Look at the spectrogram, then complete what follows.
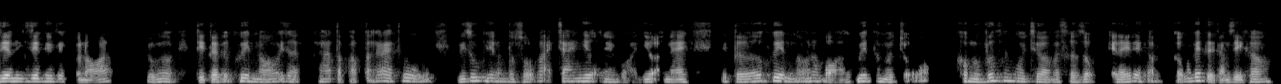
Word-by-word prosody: riêng 140 Hz, -1 st, +7 dB
riêng 140 Hz, 0 st, +4 dB
cái 140 Hz, -1 st, +2 dB
việc 135 Hz, -, +1 dB
của -, -, 0 dB
nó 105 Hz, +5 st, +1 dB, 0.4 s
đúng 115 Hz, +3 st, -1 dB
rồi, 130 Hz, -3 st, -1 dB, 0.2 s
thì 110 Hz, -, +4 dB
tớ 115 Hz, -, +6 dB
đã 110 Hz, -, -1 dB
khuyên 145 Hz, -4 st, +2 dB
nó 115 Hz, +2 st, 0 dB
bây -, -, -1 dB
giờ 130 Hz, -4 st, -2 dB, 0.2 s
ha 130 Hz, 0 st, -2 dB
tập -, -, -3 dB
hợp -, -, -3 dB
tại -, -, -3 dB
các 150 Hz, -, -1 dB
lãi 150 Hz, -3 st, +2 dB
thu. 150 Hz, -3 st, 0 dB, 0.2 s
Ví 130 Hz, -, 0 dB
dụ 165 Hz, +4 st, +2 dB
như 150 Hz, -2 st, -1 dB
là 135 Hz, -, -2 dB
một 130 Hz, -2 st, -4 dB
số 120 Hz, 0 st, -2 dB
loại 155 Hz, -, -4 dB
chai 140 Hz, 0 st, 0 dB
nhựa 145 Hz, +1 st, +3 dB
này, 120 Hz, -2 st, -1 dB
vỏ 110 Hz, -, -9 dB
nhựa 120 Hz, +1 st, +2 dB
này, 115 Hz, +1 st, +2 dB, 0.3 s
thì -, -, -3 dB
tớ 125 Hz, +5 st, +3 dB
khuyên 150 Hz, -5 st, +5 dB
nó -, -, -1 dB
là 145 Hz, -, -1 dB
bỏ 100 Hz, 0 st, +1 dB
nguyên 145 Hz, +2 st, +4 dB
ra 135 Hz, -, 0 dB
một 115 Hz, -, +2 dB
chỗ, -, -, -3 dB, 0.4 s
không 140 Hz, -2 st, 0 dB
được 120 Hz, -, +3 dB
vứt 160 Hz, -, +4 dB
ra 165 Hz, -, +2 dB
môi 145 Hz, -4 st, 0 dB
trường 120 Hz, -4 st, +1 dB
và 110 Hz, -, -2 dB
sử 110 Hz, -1 st, -3 dB
dụng 115 Hz, -, 0 dB, 0.2 s
cái -, -, +3 dB
đấy 115 Hz, +1 st, +5 dB
để 150 Hz, -, +4 dB
cậu -, -, -1 dB, 0.2 s
cậu -, -, 0 dB
có 140 Hz, -, -1 dB
biết 170 Hz, -, +6 dB
để -, -, +5 dB
làm 100 Hz, +1 st, +1 dB
gì 105 Hz, -1 st, +4 dB
không? 120 Hz, +3 st, 0 dB
130 Hz, 305 wpm, -25 LUFS, 115-145 Hz, 0.4 s, riêng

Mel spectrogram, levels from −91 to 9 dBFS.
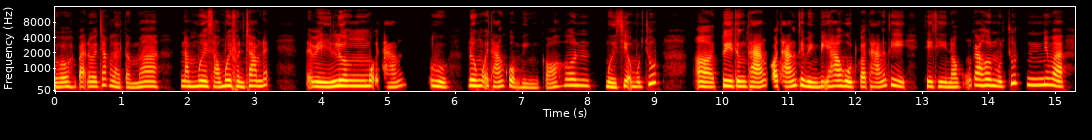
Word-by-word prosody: ôi, 195 Hz, +1 st, 0 dB
bạn 205 Hz, 0 st, -4 dB
ơi! 210 Hz, -1 st, 0 dB
Chắc 270 Hz, +4 st, -6 dB
là 210 Hz, -5 st, -2 dB
tầm 180 Hz, -1 st, -6 dB
á, 215 Hz, +1 st, 0 dB, 0.4 s
50%-60% 225 Hz, 0 st, +1 dB
đấy. 270 Hz, +3 st, -5 dB, 0.5 s
Tại -, -, -6 dB
vì 200 Hz, -2 st, +5 dB
lương 235 Hz, +1 st, +5 dB
mỗi 235 Hz, -, 0 dB
tháng 195 Hz, +8 st, -7 dB, 0.3 s
ừ, 225 Hz, -5 st, +1 dB, 0.3 s
lương 245 Hz, -1 st, +5 dB
mỗi 225 Hz, -, -2 dB
tháng 210 Hz, +2 st, -3 dB
của 235 Hz, -2 st, 0 dB
mình 170 Hz, -2 st, -7 dB
có 175 Hz, +2 st, -6 dB
hơn 250 Hz, +2 st, -2 dB, 0.2 s
10.000.000 190 Hz, +1 st, 0 dB
một 200 Hz, 0 st, -3 dB
chút. 360 Hz, +3 st, +1 dB, 0.5 s
Ờ, 205 Hz, -2 st, +2 dB
tùy 235 Hz, -2 st, +6 dB
từng 215 Hz, -2 st, +4 dB
tháng, 205 Hz, +1 st, +3 dB
có 225 Hz, -, +2 dB
tháng 215 Hz, +3 st, +1 dB
thì 260 Hz, -1 st, +2 dB
mình 200 Hz, -3 st, +3 dB
bị 210 Hz, 0 st, -2 dB
hao 235 Hz, +2 st, +1 dB
hụt, 215 Hz, -3 st, +4 dB
có 205 Hz, -, 0 dB
tháng 200 Hz, +3 st, -5 dB
thì 240 Hz, -7 st, -2 dB, 0.3 s
thì 215 Hz, -, +1 dB
thì 205 Hz, -1 st, 0 dB
nó 190 Hz, 0 st, -1 dB
cũng 220 Hz, +5 st, -13 dB
cao 260 Hz, -1 st, +1 dB
hơn 260 Hz, -1 st, +3 dB
một 215 Hz, -, 0 dB
chút 355 Hz, +7 st, +2 dB, 0.2 s
nhưng 275 Hz, 0 st, 0 dB
mà, 220 Hz, -5 st, +1 dB
215 Hz, 190 wpm, -21 LUFS, 200-240 Hz, 0.5 s, tùy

